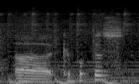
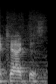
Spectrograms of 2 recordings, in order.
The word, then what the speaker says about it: Cactus: Is it just cactus or is it capuptus? I don't know how to say it. Yeah, cactus. Okay. Okay. Good. Good, good. That's way easier than whatever. Yeah. I get the joke. I'm about to hop in on. I'm messaging somebody. Cactus. That's how you're supposed to pronounce it, guys. It's just cactus.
